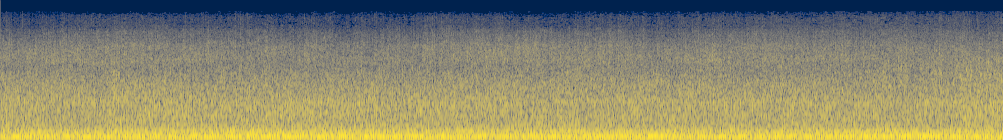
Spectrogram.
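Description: Several propeller engines drone steadily and loudly.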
